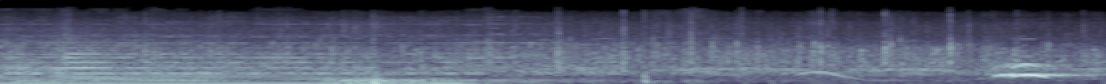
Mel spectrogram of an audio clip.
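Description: Soft instrumental music with sustained notes and a low bass drone fades out about halfway through, giving way to a large outdoor audience applauding; a man's voice briefly starts near the end.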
